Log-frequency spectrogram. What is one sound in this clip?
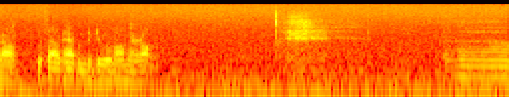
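A man speaks calmly through a microphone.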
